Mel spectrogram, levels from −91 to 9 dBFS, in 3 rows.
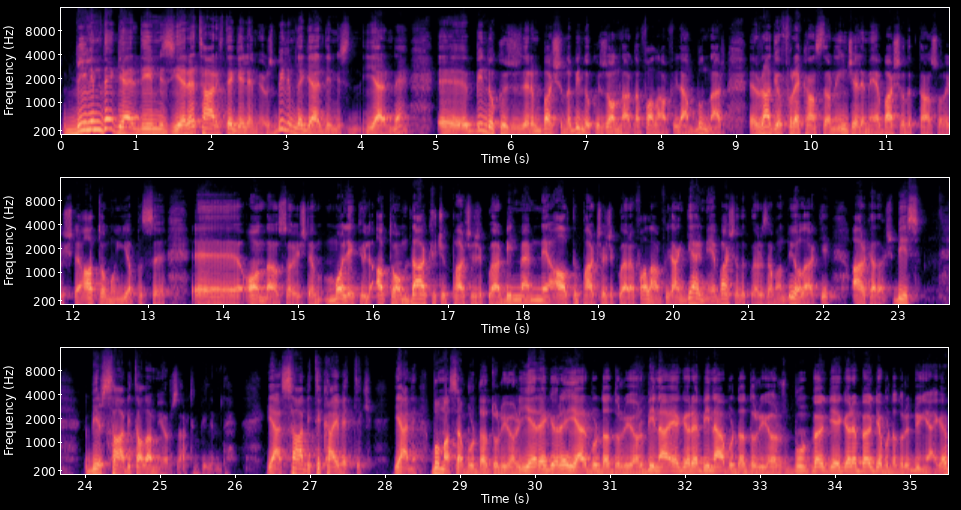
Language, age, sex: Turkish, 60-79, male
